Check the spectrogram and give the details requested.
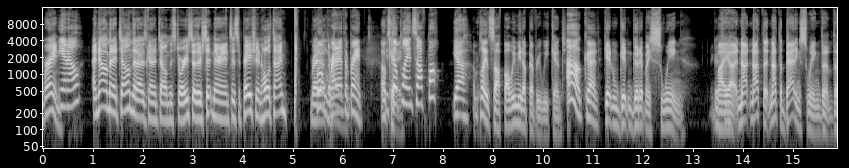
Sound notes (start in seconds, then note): none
